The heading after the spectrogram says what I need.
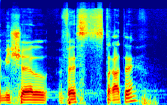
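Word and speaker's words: Michel Weststrate: mo bik's is a library written by a michele vest Stata that's how you pronounce his name from mendax he was actually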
